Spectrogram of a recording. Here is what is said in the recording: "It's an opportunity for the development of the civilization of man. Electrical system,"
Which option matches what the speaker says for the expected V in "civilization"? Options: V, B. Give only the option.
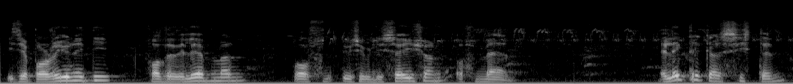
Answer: B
